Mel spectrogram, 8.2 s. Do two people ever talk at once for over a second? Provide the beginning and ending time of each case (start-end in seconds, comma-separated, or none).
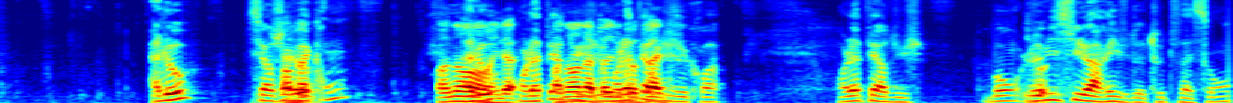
3.1-4.6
